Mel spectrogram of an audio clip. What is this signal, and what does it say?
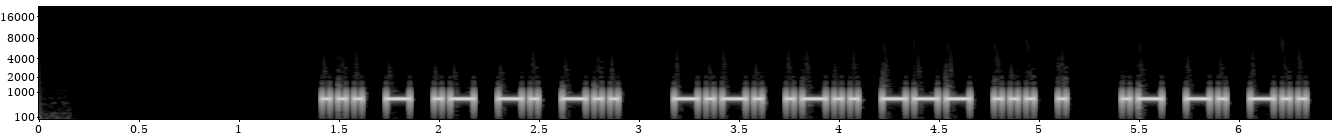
Morse code, heard as a keyed tone, about 30 wpm, 700 Hz. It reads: STAND CLOSE AND
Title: Sentences from Top 1000 Words - Review Part 2 - 30wpm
